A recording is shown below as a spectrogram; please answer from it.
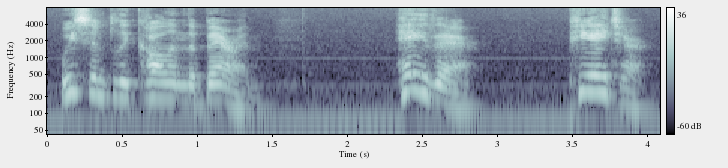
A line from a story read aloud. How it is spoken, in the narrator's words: cried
